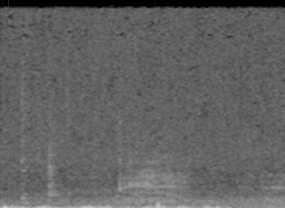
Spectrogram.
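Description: Faint handling noise from the dome camera being worked on up on a ladder: scattered low thumps and rustle with a few light clicks.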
